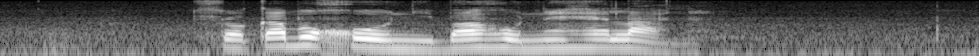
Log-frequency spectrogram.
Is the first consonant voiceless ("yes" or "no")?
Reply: yes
